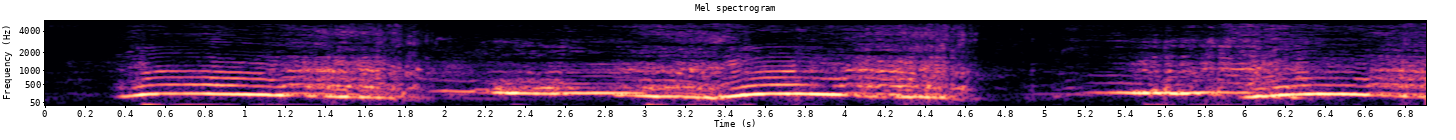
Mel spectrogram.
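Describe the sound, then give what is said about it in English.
A pride of 38 lions at a private reserve near Johannesburg roars together in greeting, deep rumbling bellows with rising and falling pitch, overlapping in three loud, sustained bouts separated by brief pauses, with no talking. “This is how the pride greeted us.”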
